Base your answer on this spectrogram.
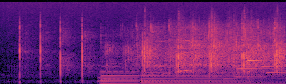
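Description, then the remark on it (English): In a church, four sharp, evenly spaced hand claps ring out alone, then a sustained, layered low tone swells in and continues with a busy wash of sound over it. “No, you don't even know why I'm clapping.”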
